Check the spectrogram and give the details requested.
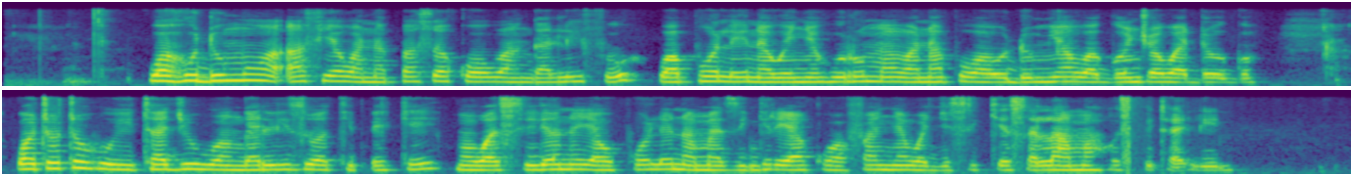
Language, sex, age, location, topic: Swahili, female, 25-35, Nakuru, health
